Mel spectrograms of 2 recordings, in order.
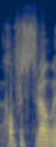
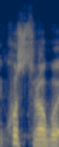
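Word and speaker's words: KOFST: 저희가 코프스라고 했는데 코스트라고 F를 묵음으로 하기로 했습니다.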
